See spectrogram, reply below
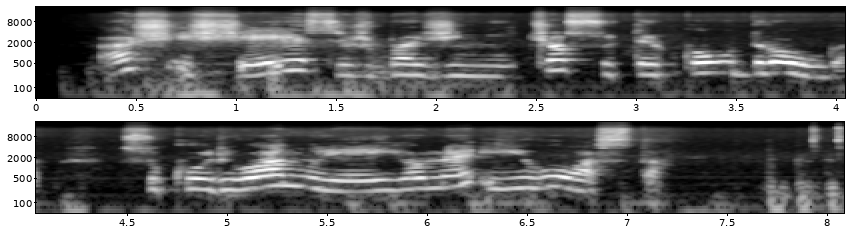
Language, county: Lithuanian, Klaipėda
